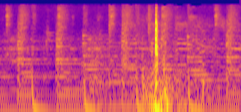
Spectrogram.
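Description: A golf club strikes the ball once, a sharp crack about one and a half seconds in, over background music with a steady beat.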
